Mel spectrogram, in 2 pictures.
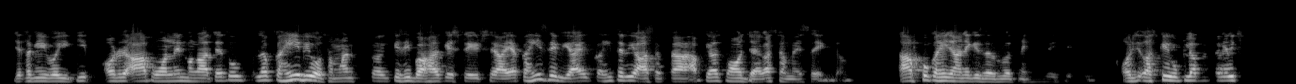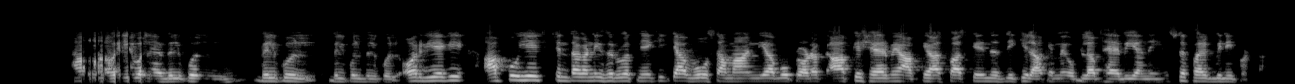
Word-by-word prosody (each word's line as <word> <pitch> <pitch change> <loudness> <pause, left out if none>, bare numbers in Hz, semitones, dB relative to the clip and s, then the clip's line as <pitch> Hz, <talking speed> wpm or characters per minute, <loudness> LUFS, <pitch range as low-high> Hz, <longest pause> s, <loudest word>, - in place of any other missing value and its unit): जैसा 145 +2 -3
कि 155 +1 -1
वही 150 -1 0
कि 170 +3 -8 0.2
और 160 +1 +1
आप 160 -1 +4
ऑनलाइन 155 +2 0
मँगाते 145 +1 +2
हैं 175 - -2
तो 195 0 -1
मतलब 190 +1 -3
कहीं 185 +7 +4
भी 210 - +3
हो 195 - +7
सामान 145 0 -4 0.2
क 150 -1 -6
किसी 165 0 -3
बाहर 145 -1 +4
के 155 - 0
स्टेट 150 -1 -3
से 150 - -6
आया, 140 +1 +5
कहीं 205 +8 -1
से 205 -2 +1
भी 155 -3 -3
आए, 145 +3 +4
कहीं 160 +1 -8
से 190 +2 0
भी 185 - +1
आ 140 - +5
सकता 140 0 0
है, 135 - +4
आपके 175 -3 -2
पास 165 0 +2
पहुँच 150 -1 +3
जाएगा 125 - +1
समय 135 -5 -9
से - - -10
एकदम। 190 0 -18 0.6
आपको 165 +5 +3
कहीं 170 -3 +2
जाने 150 -2 +2
की 145 0 -2
ज़रूरत 130 -1 -2
नहीं 115 - -14
है 115 - -37
बेसिकली 120 +10 -32 0.3
और 150 - -1
जो - - -2
आपके 160 +5 +3
उपलब्ध 180 0 -2
करें 180 +1 +2 1.3
हाँ, 155 +1 0 0.2
अवेलेबल 155 +1 -2
है, 140 - 0
बिल्कुल। 140 +1 0 0.6
बिल्कुल, 150 -1 -1 0.3
बिल्कुल, 140 -2 -7
बिल्कुल, 130 -2 -11
और 165 0 +1
ये 170 - +1
है 175 - +2
कि 185 0 0 0.3
आपको 200 +4 +4
ये 195 0 +5 0.2
चिंता 175 -1 +1
करने 170 0 +1
की 160 - -5
ज़रूरत 165 0 -1
नहीं 155 0 -3
है - - -9
कि 170 - -15
क्या 165 0 +2
वो 155 +1 +1
सामान 145 -1 +1
या 150 0 +4
वो 150 - +3
प्रोडक्ट 145 +1 +1
आपके 145 +3 +1
शहर 150 -1 +4
में, 155 - -1
आपके 140 +1 +3
आस-पास 145 0 +3
के 150 0 -1
नजदीकी 145 +2 -8
इलाके 135 -1 +1
में 145 - -7
उपलब्ध 135 0 -1
है 130 -1 +3
भी 135 +1 -3
या 135 - 0
नहीं, 125 0 -12
उससे 140 +6 -4
फ़र्क 150 -4 0
भी 140 - -5
नहीं 140 -1 -5
पड़ता। - - -22
150 Hz, 225 wpm, -23 LUFS, 145-170 Hz, 1.3 s, हो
